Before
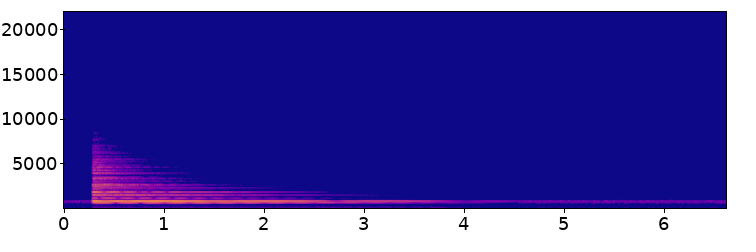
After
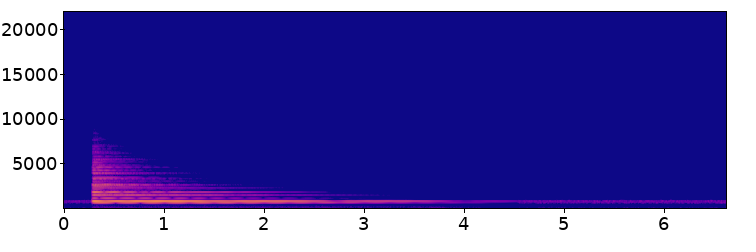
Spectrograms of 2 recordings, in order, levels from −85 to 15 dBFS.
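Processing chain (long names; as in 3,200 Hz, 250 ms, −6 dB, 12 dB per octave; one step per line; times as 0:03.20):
0:02.66–0:03.41: high-pass filter 56 Hz → 120 Hz 24 dB per octave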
